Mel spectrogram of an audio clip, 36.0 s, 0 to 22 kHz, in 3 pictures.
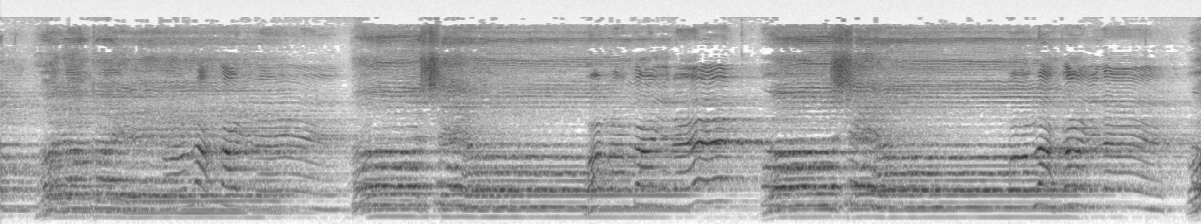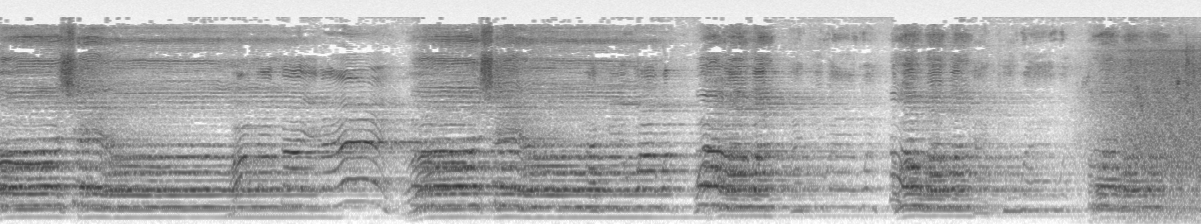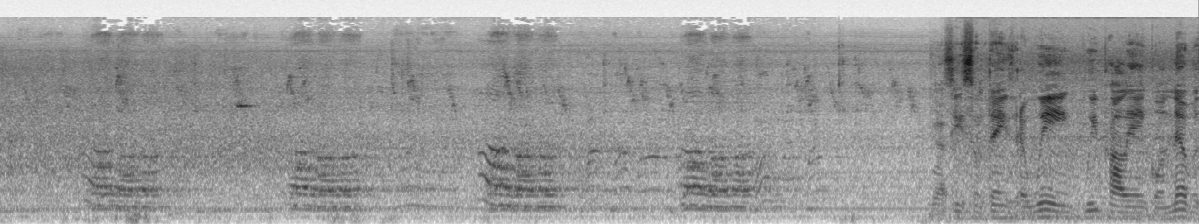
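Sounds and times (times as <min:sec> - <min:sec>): voices chanting in harmony: 0:00.0 - 0:36.0.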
